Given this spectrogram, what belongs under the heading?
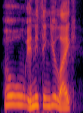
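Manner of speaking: a put-upon prisoner, exasperated; tried patience. Acted. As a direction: toss it off, a good deal tried. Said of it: "as if he were being a good deal tried".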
